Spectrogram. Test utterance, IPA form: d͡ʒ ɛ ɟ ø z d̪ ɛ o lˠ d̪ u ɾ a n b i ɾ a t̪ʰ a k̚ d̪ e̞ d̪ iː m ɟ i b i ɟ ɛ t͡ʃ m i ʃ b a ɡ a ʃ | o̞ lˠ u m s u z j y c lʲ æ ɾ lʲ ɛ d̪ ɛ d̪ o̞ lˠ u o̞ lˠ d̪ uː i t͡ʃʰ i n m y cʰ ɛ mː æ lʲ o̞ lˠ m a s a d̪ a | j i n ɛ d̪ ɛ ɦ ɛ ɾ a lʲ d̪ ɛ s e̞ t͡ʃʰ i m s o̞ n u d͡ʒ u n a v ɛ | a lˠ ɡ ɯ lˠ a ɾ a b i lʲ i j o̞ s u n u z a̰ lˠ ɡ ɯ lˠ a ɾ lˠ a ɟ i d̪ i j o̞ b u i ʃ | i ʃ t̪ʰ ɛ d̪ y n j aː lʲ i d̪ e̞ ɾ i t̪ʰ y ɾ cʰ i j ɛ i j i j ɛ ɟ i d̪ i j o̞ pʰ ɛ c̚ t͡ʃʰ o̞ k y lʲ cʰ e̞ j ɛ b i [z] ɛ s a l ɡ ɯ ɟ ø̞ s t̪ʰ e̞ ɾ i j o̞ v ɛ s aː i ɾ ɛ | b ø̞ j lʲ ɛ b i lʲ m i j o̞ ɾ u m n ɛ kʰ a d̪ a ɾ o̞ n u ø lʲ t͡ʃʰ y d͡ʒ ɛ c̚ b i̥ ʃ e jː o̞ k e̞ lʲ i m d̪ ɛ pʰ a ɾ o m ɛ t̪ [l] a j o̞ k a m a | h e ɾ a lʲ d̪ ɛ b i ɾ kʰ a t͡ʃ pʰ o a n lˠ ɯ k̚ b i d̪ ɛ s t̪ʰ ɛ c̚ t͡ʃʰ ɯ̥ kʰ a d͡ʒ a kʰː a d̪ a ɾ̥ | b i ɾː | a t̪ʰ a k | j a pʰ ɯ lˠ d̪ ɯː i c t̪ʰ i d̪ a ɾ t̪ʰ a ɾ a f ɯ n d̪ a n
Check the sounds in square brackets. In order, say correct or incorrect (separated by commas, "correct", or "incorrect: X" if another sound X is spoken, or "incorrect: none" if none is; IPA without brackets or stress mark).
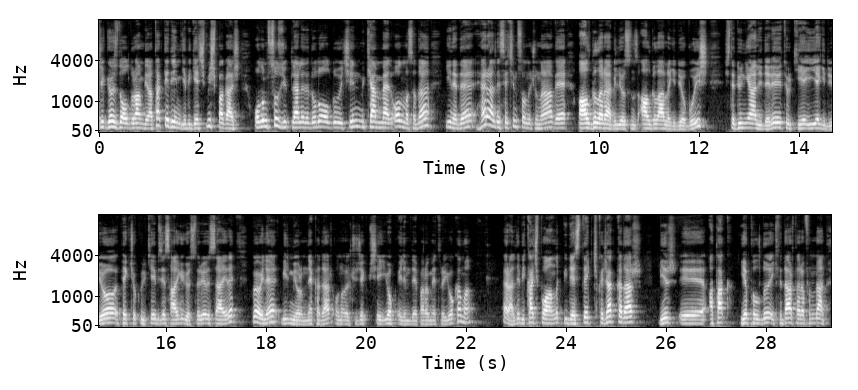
correct, incorrect: ɾ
